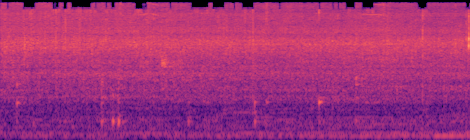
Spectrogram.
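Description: Low-fat pork is stirred into masala in a pan, giving a steady, soft sizzle of frying with faint scraping and stirring clicks now and then, quiet and continuous with no talking.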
